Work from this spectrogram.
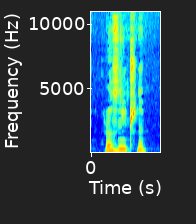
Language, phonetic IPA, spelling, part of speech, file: Polish, [rɔzˈlʲit͡ʃnɨ], rozliczny, adjective, LL-Q809 (pol)-rozliczny.wav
